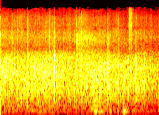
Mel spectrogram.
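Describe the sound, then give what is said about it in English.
An audience at a Sunday church gathering applauds with brisk, steady clapping that fills the whole short stretch without a break. “Let's give it up for the people that are out in the lobby and at the Fresca tent as well. Give it up for them, everybody.”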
